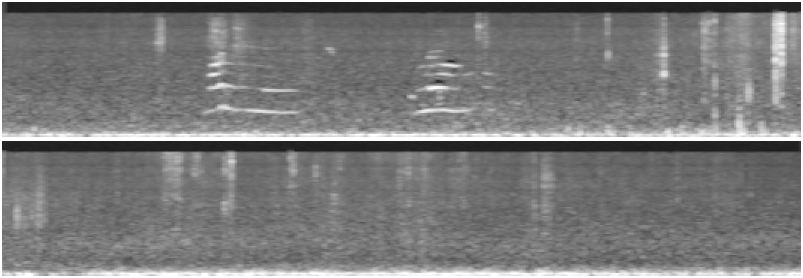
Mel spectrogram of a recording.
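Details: Snowshoe Siamese cat outdoors at Butterfield Stage Park in Temecula, California, giving two short falling meows about a second apart early on. A steady low rumble of wind or traffic runs throughout, with scattered clicks and knocks afterward.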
